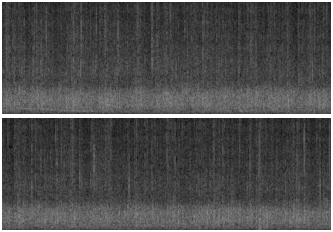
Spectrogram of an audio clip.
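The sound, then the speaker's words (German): An audience claps steadily for several seconds for a performer called back onto the stage, a dense, even wash of many hands with no pauses and no voices rising above it. “Auch er hat sich den Applaus noch einmal verdient.”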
